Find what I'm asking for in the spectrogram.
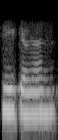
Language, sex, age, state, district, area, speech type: Hindi, female, 18-30, Madhya Pradesh, Betul, rural, conversation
